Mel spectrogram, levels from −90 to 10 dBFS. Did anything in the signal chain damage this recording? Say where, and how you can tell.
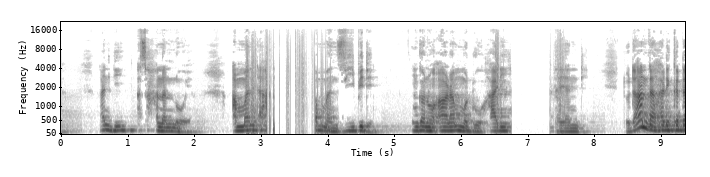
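Yes. An intermittent contact in the analogue wiring cuts the speech twice, within 2.77 to 4.04 s and again within 6.52 to 7.56 s, with dropouts of about 740 ms and 580 ms. A loose plug or cable briefly opens the circuit, so crackle marks each edge, which a clean digital dropout would lack.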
